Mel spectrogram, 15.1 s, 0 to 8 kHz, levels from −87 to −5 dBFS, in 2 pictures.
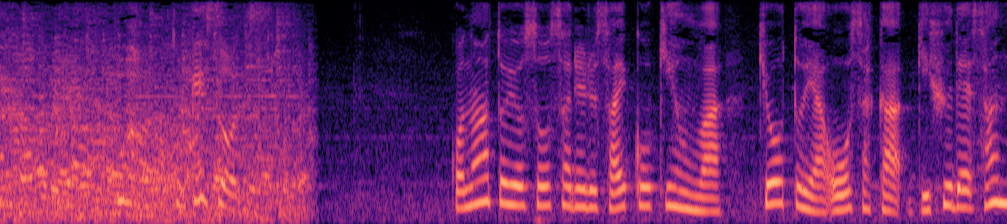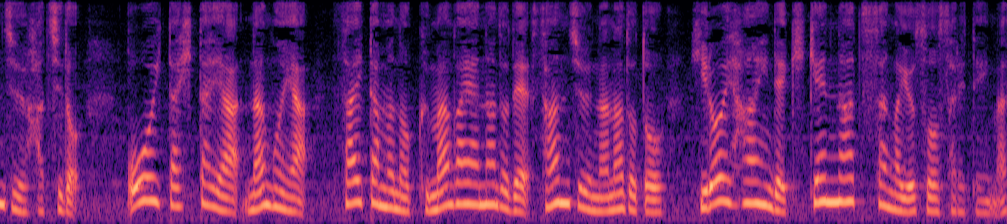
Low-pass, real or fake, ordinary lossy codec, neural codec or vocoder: none; real; none; none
